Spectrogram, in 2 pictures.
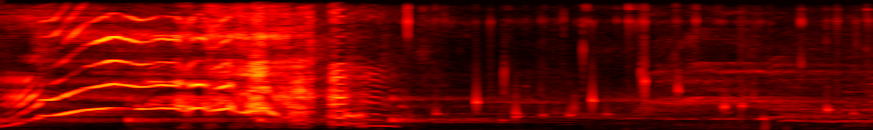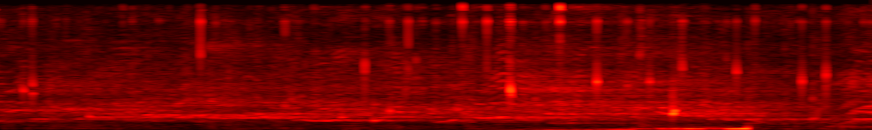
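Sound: horse neighing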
